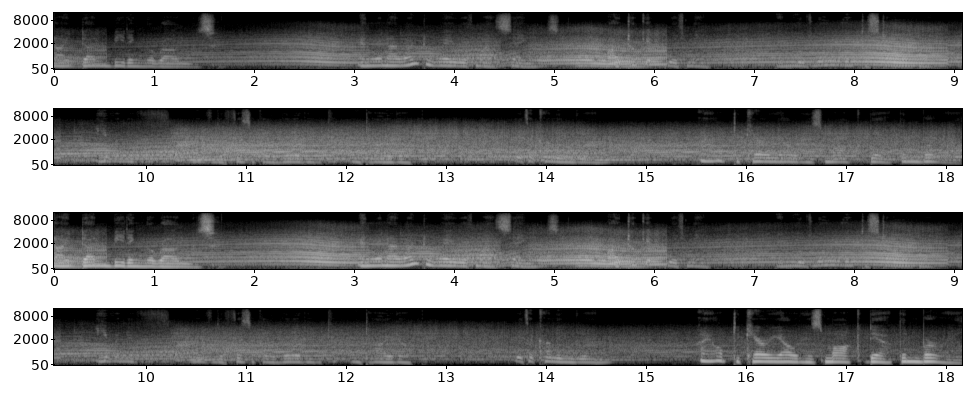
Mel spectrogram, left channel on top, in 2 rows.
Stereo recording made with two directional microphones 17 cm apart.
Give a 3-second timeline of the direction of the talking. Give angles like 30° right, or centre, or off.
40° right, 20° right, centre, centre, centre, 30° right.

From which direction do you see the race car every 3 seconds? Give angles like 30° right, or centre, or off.
40° right, 20° right, 10° left, 30° left, 50° left, 60° left.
